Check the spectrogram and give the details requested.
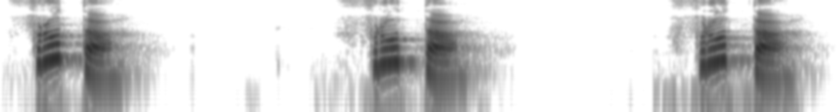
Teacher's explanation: don't roll your tongue like an English r most of the air should go around the sides of your tongue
